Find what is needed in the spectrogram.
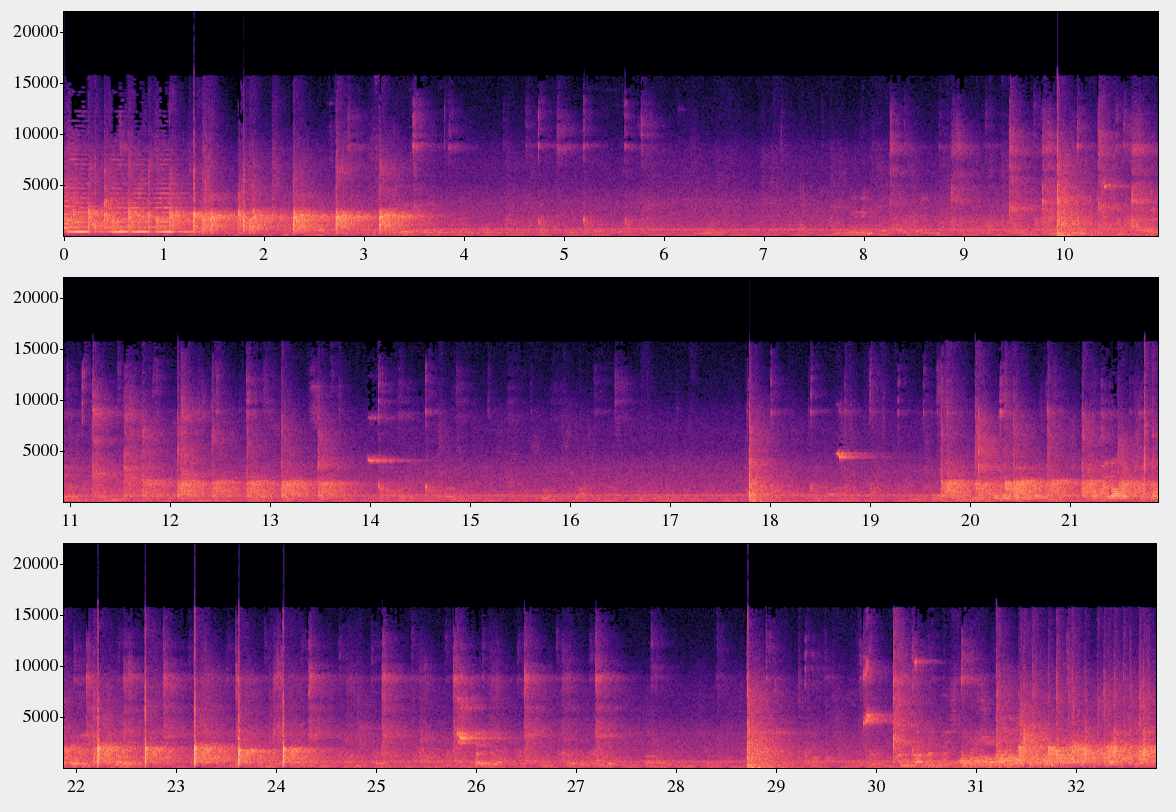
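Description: Table tennis ball clicking off bats and table during rallies, the hits coming in quick runs, with voices in the hall in between.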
